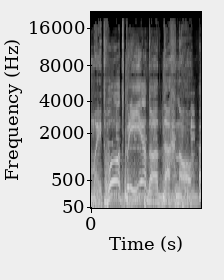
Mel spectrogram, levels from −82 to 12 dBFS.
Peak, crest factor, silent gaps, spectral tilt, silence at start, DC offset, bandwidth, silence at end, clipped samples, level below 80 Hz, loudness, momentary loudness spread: 0 dBFS; 10 dB; none; -5 dB/octave; 0 s; under 0.1%; 19.5 kHz; 0 s; under 0.1%; -28 dBFS; -10 LUFS; 2 LU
